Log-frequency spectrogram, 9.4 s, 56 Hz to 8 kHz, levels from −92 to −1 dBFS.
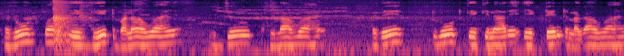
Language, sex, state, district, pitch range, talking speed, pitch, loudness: Hindi, male, Uttar Pradesh, Varanasi, 145-175 Hz, 130 wpm, 155 Hz, -23 LUFS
